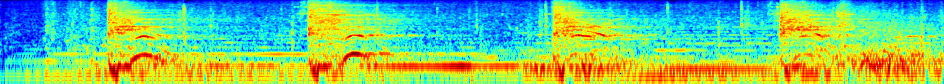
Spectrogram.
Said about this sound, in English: The roof caves in, trapping Rambo, Musa and Hamid in the pool of water. Rambo hammers at some bars loosened by the gunfire.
